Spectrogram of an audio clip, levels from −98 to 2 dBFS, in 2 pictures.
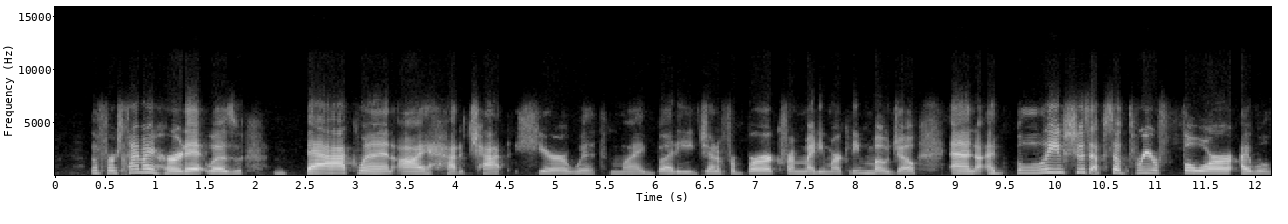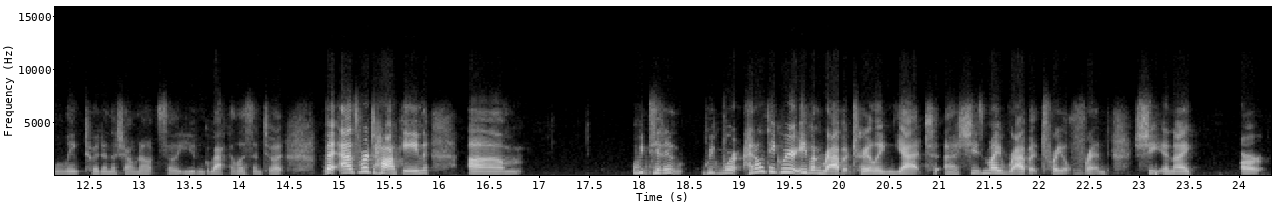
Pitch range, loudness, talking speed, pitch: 185-240 Hz, -24 LUFS, 190 wpm, 210 Hz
